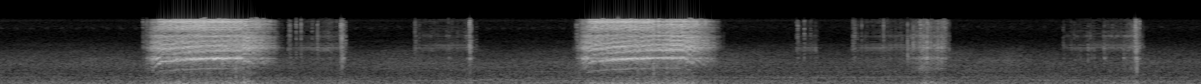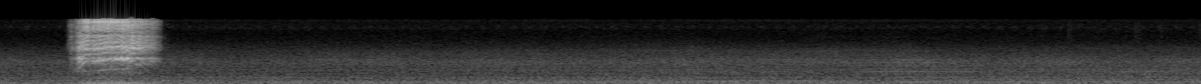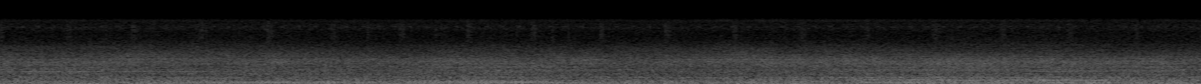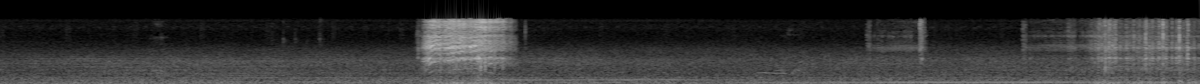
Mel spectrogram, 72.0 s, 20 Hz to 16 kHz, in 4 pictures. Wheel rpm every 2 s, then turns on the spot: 0, 90, 10, 0, 90, 30, 0, 0, 0, 40, 10, 0, 0, 0, 0, 0, 0, 0, 0, 0, 0, 0, 0, 0, 0, 0, 0, 0, 0, 10, 70, 0, 0, 0, 10, 20.
4-6 70-72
